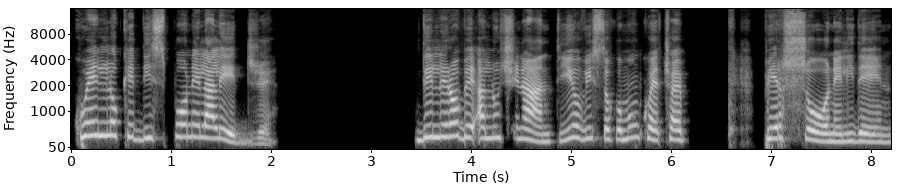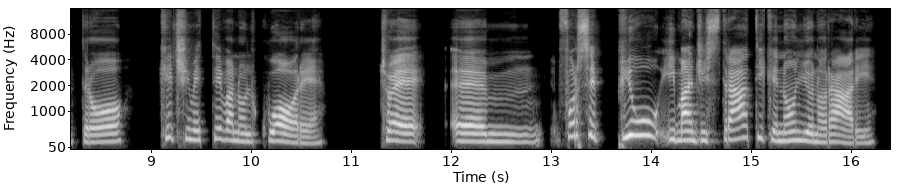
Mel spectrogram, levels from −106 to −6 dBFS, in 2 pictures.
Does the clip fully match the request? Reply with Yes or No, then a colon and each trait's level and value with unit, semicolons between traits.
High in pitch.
Yes: high, 240 Hz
